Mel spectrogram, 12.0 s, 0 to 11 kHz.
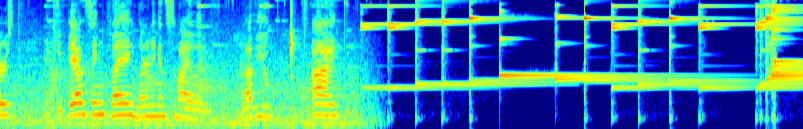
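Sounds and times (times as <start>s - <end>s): mallet percussion jingle: 5.4s - 12.0s.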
